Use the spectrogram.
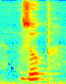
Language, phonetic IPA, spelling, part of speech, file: Czech, [ˈzup], zub, noun, Cs-zub.ogg
- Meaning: 1. tooth (structure present in the mouth of many animals) 2. tooth (a projection on the edge of an instrument) 3. tooth (projection resembling a tooth) 4. nib, bite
